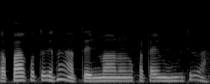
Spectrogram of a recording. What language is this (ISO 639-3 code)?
sat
